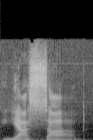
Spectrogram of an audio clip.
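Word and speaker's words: יָצַב: Stand still is H3320, which is pronounced Yasab.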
